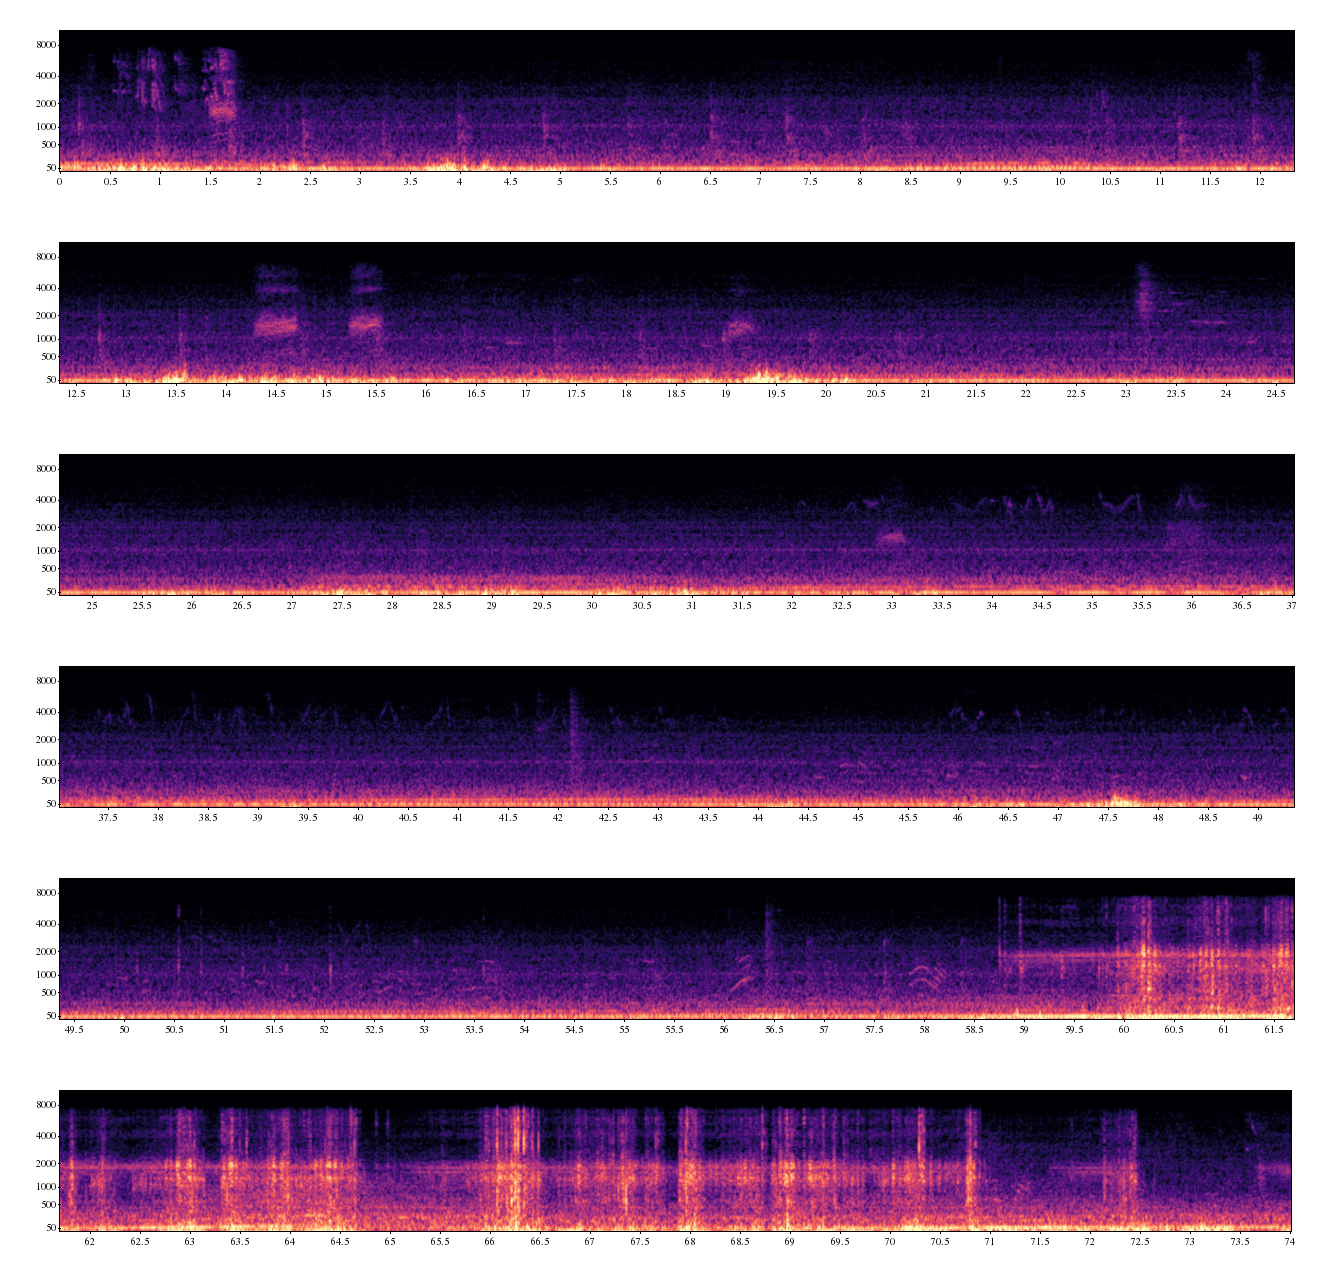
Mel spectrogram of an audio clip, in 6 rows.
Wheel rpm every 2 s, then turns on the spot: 0, 0, 0, 0, 0, 0, 0, 0, 0, 0, 0, 0, 0, 0, 0, 0, 0, 0, 0, 0, 0, 0, 0, 0, 0, 0, 0, 0, 0, 10, 20, 30, 20, 10, 20, 20, 0.
58-64 66-72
